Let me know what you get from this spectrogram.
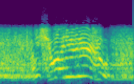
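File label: searchlite, mood med, Russian; War Thunder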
